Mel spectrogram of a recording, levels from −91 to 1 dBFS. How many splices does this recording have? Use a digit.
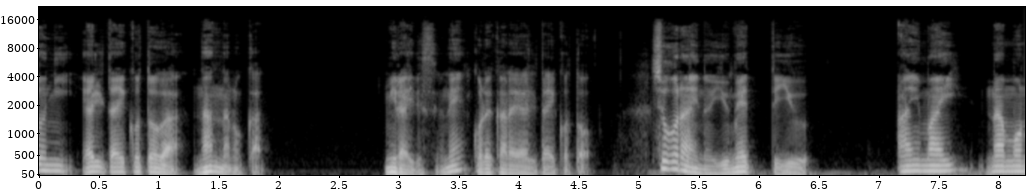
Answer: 1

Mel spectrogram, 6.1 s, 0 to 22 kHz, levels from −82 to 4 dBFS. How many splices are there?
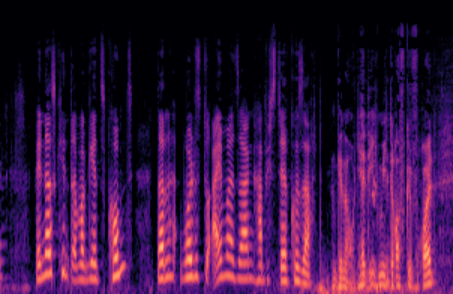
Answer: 1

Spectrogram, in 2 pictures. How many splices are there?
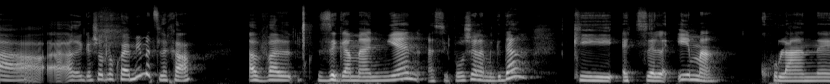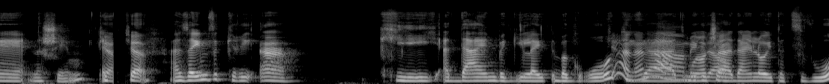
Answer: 2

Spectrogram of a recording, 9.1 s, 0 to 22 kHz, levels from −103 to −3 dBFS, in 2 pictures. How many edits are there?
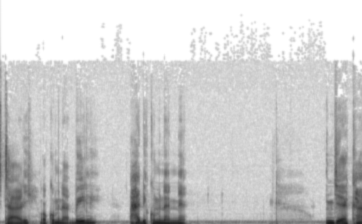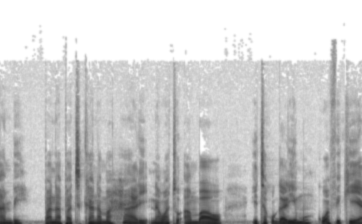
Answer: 1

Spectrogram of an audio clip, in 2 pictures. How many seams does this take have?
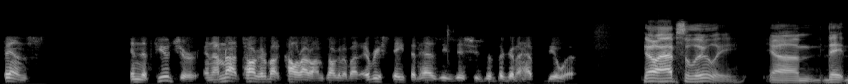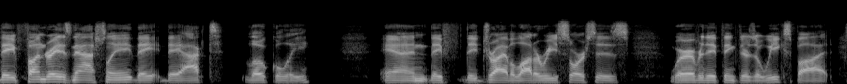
1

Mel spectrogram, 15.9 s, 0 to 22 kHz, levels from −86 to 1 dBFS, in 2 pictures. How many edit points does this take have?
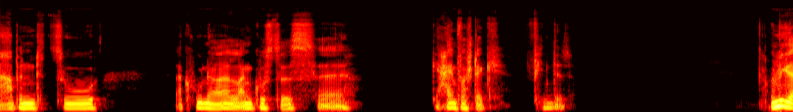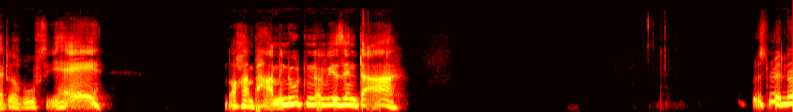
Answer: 1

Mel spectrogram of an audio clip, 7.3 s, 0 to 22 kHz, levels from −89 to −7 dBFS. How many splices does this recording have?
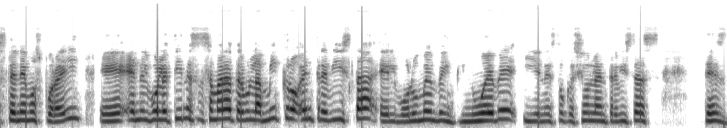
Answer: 1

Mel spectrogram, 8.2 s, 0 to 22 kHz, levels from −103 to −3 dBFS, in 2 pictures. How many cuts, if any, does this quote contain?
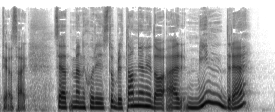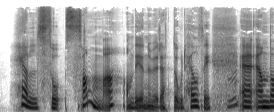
1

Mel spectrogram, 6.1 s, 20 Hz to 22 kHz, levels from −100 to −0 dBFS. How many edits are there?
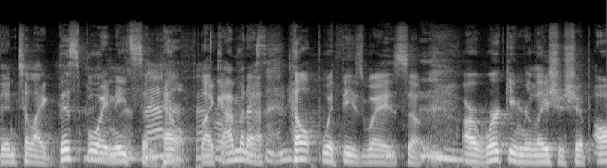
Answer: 0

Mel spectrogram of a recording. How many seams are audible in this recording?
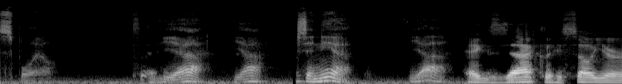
2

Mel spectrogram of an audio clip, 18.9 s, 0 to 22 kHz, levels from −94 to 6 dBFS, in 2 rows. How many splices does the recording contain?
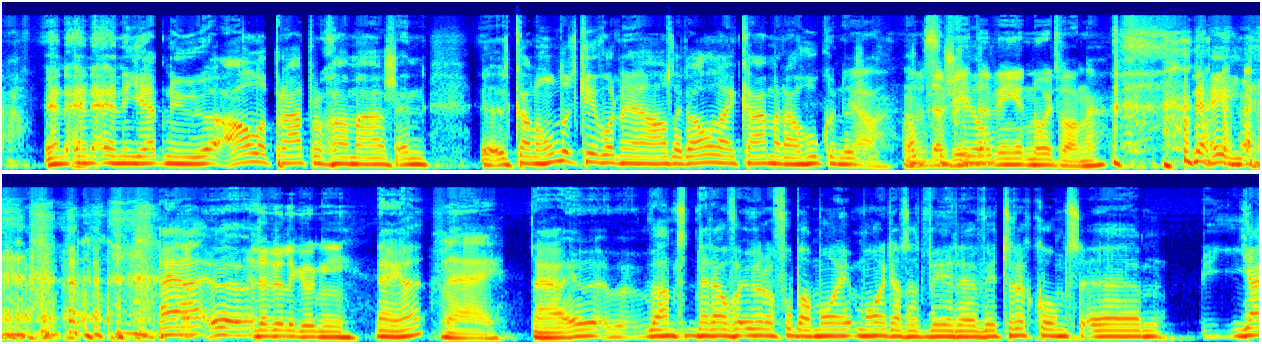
1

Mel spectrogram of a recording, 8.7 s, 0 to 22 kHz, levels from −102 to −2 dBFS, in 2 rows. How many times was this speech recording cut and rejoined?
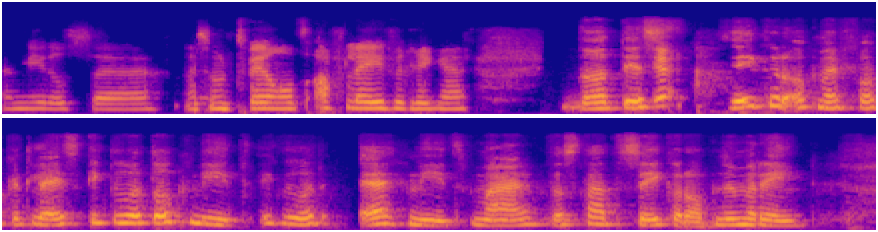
2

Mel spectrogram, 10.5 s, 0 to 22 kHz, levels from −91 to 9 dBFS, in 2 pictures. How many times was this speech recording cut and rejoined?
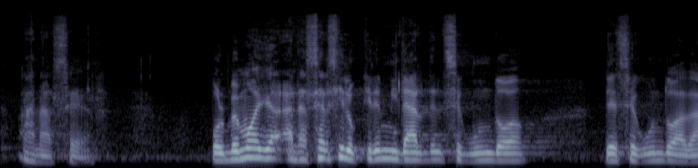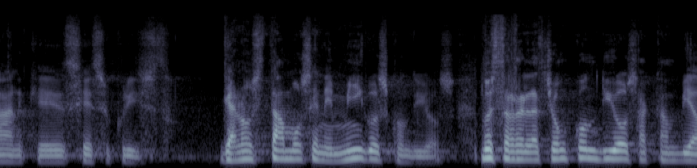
1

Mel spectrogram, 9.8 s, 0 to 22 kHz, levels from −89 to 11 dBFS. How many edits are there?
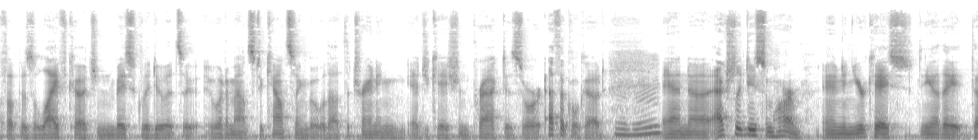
0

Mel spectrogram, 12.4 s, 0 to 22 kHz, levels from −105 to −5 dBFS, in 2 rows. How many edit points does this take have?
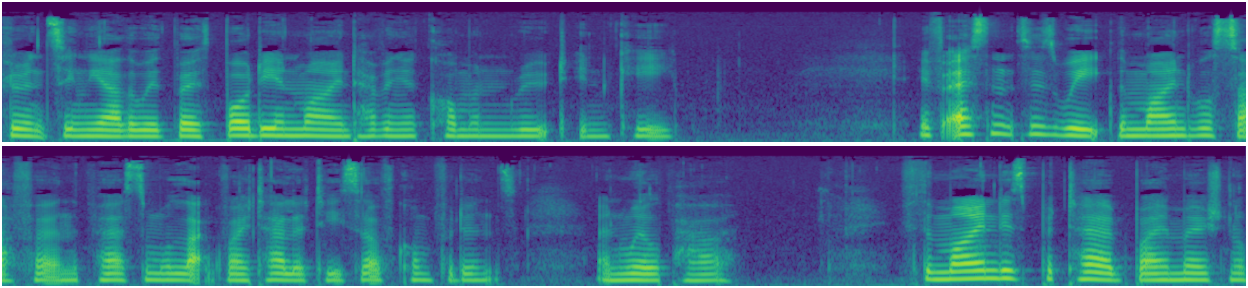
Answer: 0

